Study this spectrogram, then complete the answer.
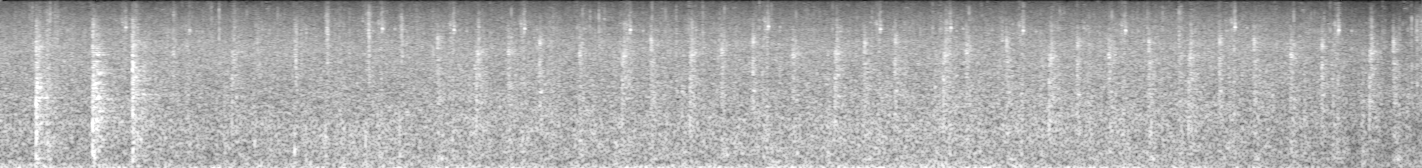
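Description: Footsteps run quickly on stone.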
